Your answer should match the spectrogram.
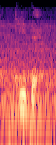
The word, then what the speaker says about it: Cuba: power sub arrives in Cuba Kuba so pronounce as Kuba um is right here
